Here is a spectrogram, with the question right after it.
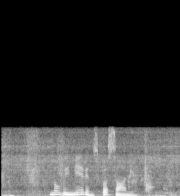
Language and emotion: Russian, neutral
